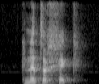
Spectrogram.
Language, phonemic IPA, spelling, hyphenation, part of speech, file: Dutch, /ˈknɛ.tərˌɣɛk/, knettergek, knet‧ter‧gek, adjective, Nl-knettergek.ogg
- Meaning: completely insane, stark raving mad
